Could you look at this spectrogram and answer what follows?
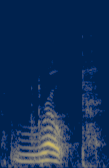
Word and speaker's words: rope: Our next picture is a picture of rope. R-O-P. Rope. Please write rope underneath the picture. R-O-P. And that O is making the long vowel sound O because of that silent E at the end.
